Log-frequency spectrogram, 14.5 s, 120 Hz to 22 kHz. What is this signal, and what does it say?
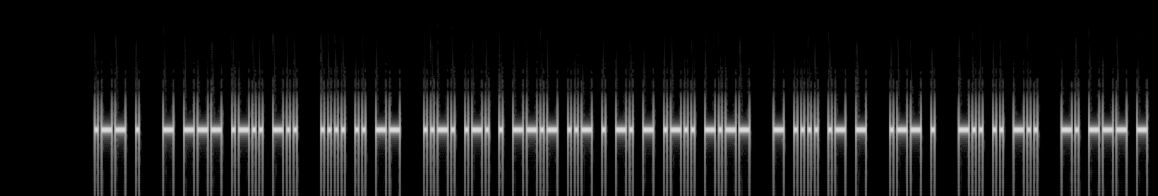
Morse code, heard as a keyed tone, about 28 wpm, 700 Hz. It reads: WE TOLD HIM FREQUENTLY THAT WE DID NOT
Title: Sentences from Top 1300 Words 28wpm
